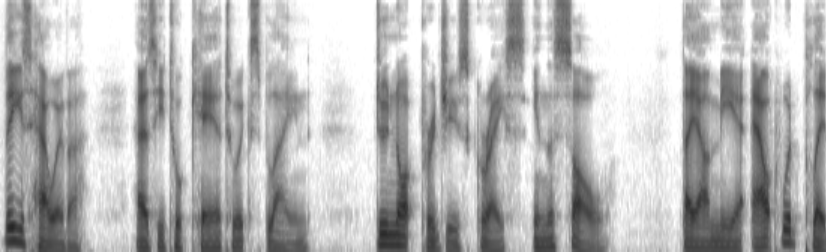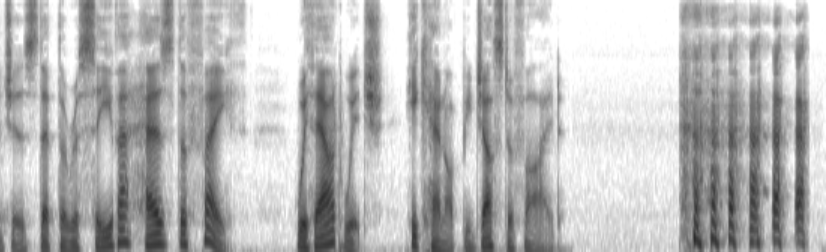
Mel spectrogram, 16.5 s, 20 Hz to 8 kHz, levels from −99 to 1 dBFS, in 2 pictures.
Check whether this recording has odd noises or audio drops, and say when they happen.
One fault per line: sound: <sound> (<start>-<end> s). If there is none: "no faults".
sound: laugh (15.0-16.3 s)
